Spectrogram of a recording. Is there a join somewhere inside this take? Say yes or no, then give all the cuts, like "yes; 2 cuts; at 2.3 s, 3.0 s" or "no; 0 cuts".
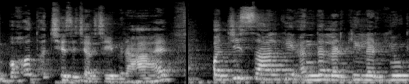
yes; 1 cut; at 1.9 s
